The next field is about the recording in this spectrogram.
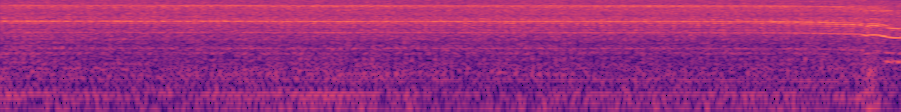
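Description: A steady, even high-pitched motor whine holds without rattling for several seconds, then winds down; a drill cutting cleanly in plain drill mode.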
